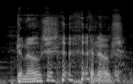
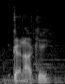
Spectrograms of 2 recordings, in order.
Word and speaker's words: gnocchi: Ganoche? Gnocchi soup. What is it? Ganaki. How is it pronounced? Chicken gnocchi. Gnocchi? Gnocchi. Yeah.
